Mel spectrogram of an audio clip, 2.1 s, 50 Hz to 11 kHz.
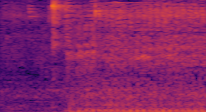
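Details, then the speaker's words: Honda Click 150 scooter run low on oil, before overhaul: fires up to a loud idle with a harsh metallic clatter; mechanic says it is a crankshaft and connecting rod problem and the block may also be damaged. "Ang ingay ng tunog ng makina ng click. Matik po yan mga sir na may problema yan sa sigunyal, connecting rod."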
